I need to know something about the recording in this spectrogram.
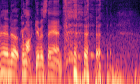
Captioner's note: laughs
